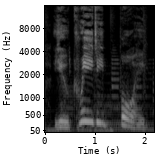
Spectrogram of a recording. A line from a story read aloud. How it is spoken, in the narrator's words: cried Mum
